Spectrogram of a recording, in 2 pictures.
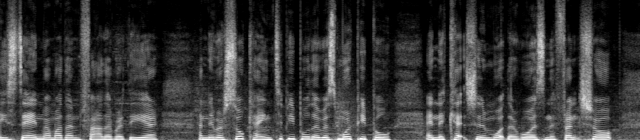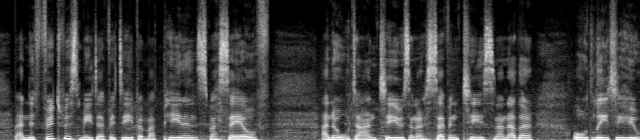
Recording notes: A live recording from a special fundraising dinner at Eusebi's in Glasgow.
